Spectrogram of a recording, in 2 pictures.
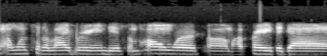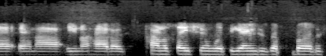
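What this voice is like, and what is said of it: Southern country accent. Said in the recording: “your country accent”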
